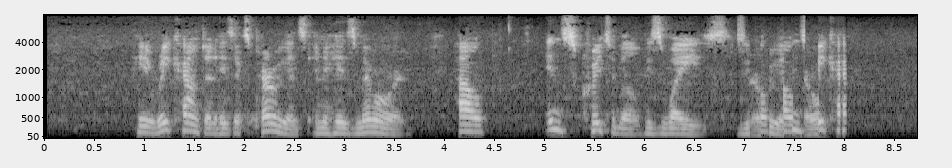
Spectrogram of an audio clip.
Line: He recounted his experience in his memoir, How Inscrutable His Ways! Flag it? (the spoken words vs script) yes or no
yes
